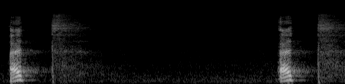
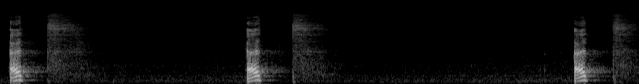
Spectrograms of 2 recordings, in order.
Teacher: إذن نرى مكتوب على اللوحة انطلاق النفس بعد انحباس الصوت في الحرف الشديد المهموس، جريان النفس بعد انحباس الصوت في المخرج عند نطق الحرف الشديد المهموس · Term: الهمس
